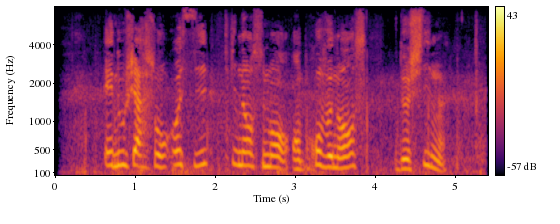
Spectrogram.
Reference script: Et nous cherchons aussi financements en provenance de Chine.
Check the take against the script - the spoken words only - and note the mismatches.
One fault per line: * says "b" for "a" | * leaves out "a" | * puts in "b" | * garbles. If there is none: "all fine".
all fine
